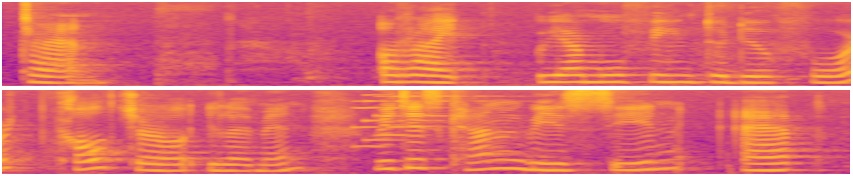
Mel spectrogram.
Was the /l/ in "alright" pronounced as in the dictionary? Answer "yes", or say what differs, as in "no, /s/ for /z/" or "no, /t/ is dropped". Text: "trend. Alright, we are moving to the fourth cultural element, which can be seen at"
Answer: yes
